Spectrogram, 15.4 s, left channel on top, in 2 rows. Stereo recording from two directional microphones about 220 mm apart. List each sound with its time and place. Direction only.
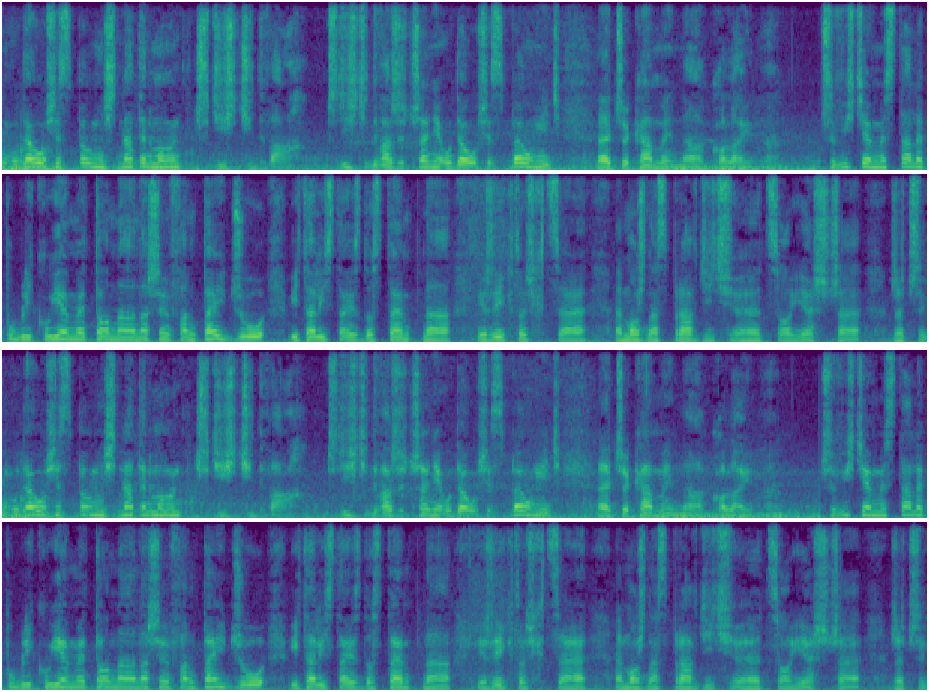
0.2 s speech: 50° left (ahead or behind)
